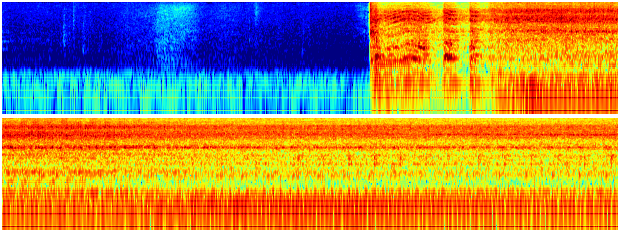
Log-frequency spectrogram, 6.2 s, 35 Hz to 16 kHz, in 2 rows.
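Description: Near silence for almost two seconds, then the 2002 Jeep Grand Cherokee's engine is started: a brief crank, it catches, and it settles into a steady idle.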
